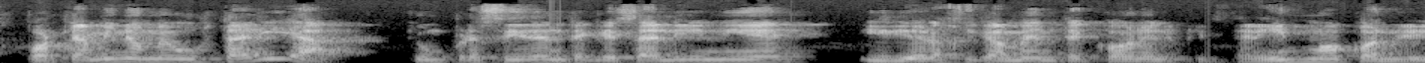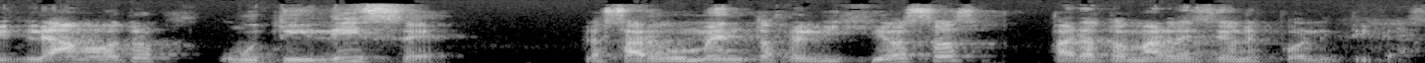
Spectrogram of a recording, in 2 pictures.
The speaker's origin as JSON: {"language": "Spanish", "country": "Argentina", "said": "como judío, como argentino, como sionista"}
